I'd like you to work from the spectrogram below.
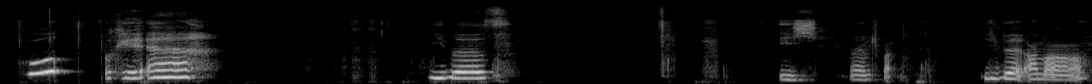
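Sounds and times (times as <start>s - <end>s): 
speech: 1.1s - 2.2s, 4.3s - 5.2s, 7.8s - 10.9s
pen that is not writing properly scratching across paper: 2.3s - 4.5s.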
